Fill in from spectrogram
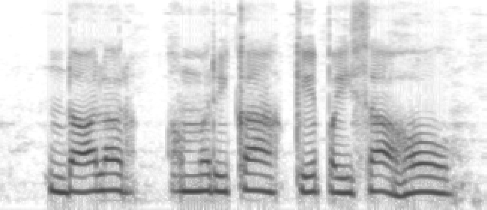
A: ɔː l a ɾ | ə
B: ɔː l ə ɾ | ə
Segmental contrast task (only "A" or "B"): B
